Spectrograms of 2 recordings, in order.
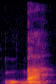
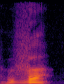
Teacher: hand you see the bait consonant written without the dages then there is no stopping of the air flow the resulting sound is a v sound · we must purse or actually fully close the lips, stopping the airflow, resulting in the sound B.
